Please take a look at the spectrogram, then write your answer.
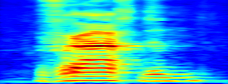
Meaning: inflection of vragen: 1. plural past indicative 2. plural past subjunctive
- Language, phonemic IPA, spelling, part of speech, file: Dutch, /vraxdə(n)/, vraagden, verb, Nl-vraagden.ogg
